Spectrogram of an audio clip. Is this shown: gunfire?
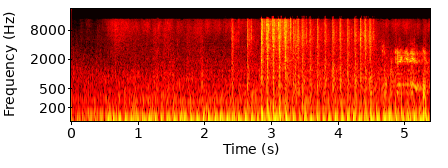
yes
